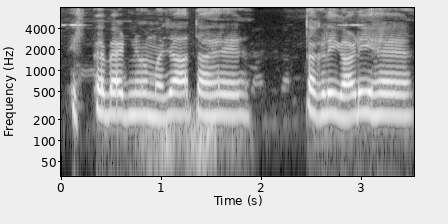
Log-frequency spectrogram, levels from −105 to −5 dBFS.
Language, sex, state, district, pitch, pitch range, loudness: Hindi, male, Uttar Pradesh, Muzaffarnagar, 235 Hz, 225-240 Hz, -14 LUFS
